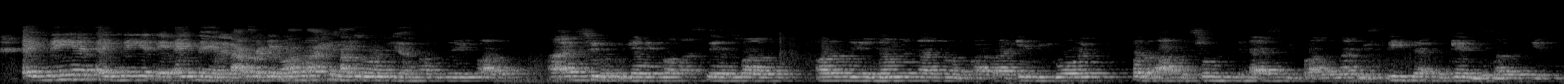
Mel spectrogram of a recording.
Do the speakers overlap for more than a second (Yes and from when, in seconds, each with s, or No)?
Yes, from 2.8 s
